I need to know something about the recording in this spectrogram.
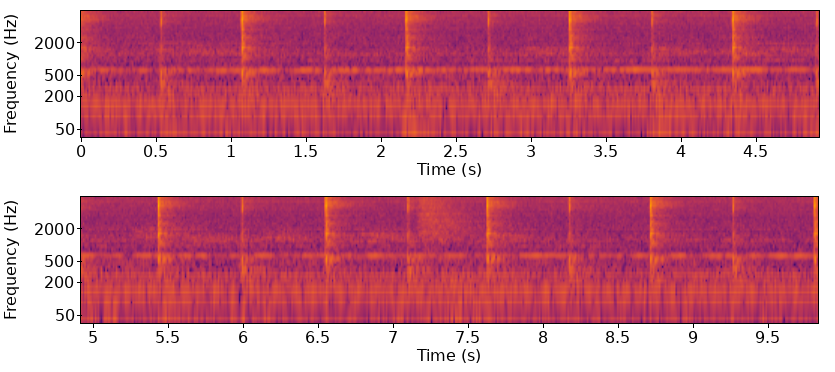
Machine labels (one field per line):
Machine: valve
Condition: normal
